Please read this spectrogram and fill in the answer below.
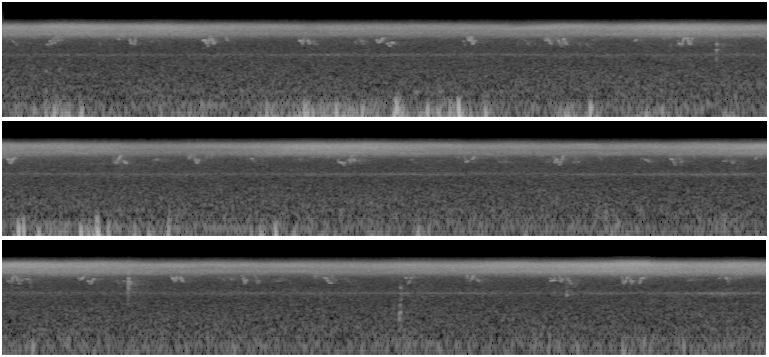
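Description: A chorus of insects: a high-pitched buzzing drone that swells and fades in slow waves every few seconds. Short high chirps repeat over it, about one or two a second.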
